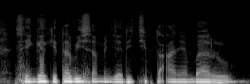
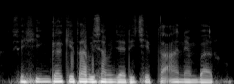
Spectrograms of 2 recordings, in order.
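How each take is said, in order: No difference in how they are said.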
